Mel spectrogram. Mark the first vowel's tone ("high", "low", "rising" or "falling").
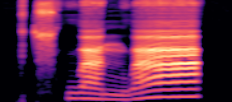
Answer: low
